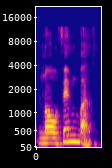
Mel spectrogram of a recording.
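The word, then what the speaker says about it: November: এরপর নভেম্বর নভেম্বর নয় নভেম্বর এন ও এর পরে ফাউ আছে এটা ওকে এজন্য ফাউ কে বলবো ফাউয়ে উচ্চারণ করে যাব নভেম্বর ওকে নভেম্বর নভেম্বর হ্যাঁ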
